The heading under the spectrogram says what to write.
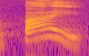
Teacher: que é um ditongo decrescente oral, por quê? A vogal a é oral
